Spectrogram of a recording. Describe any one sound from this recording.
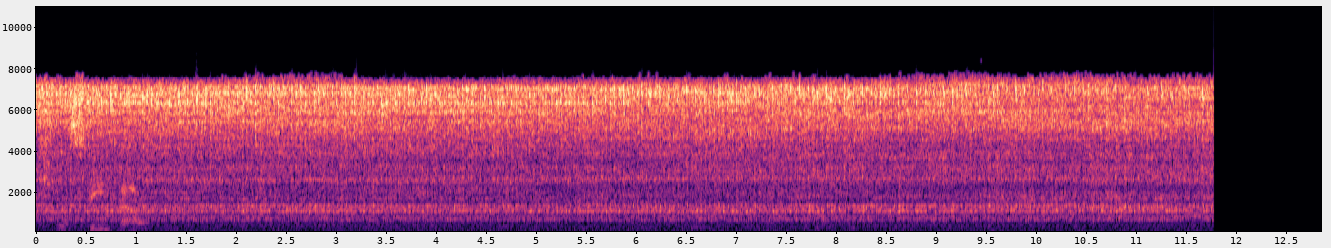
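A small live-steam model engine hisses as it runs.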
